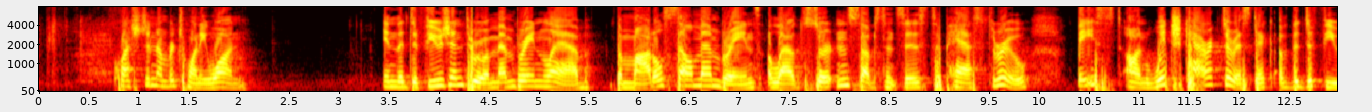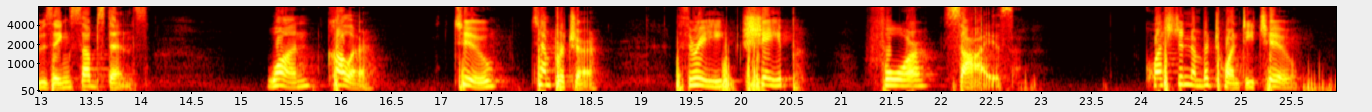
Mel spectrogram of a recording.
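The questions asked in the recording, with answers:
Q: In the diffusion through a membrane lab, the model cell membranes allowed certain substances to pass through based on which characteristic of the diffusing substance?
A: 4: Size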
